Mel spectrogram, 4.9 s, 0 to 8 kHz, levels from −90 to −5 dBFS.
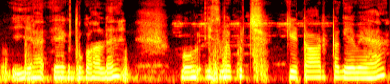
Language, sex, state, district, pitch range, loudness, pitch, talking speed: Hindi, male, Uttar Pradesh, Saharanpur, 150-170 Hz, -15 LUFS, 160 Hz, 135 wpm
